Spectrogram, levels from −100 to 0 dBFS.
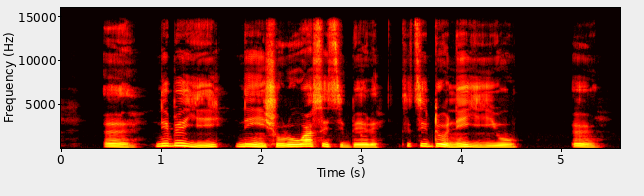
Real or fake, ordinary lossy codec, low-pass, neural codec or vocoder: real; none; 14.4 kHz; none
